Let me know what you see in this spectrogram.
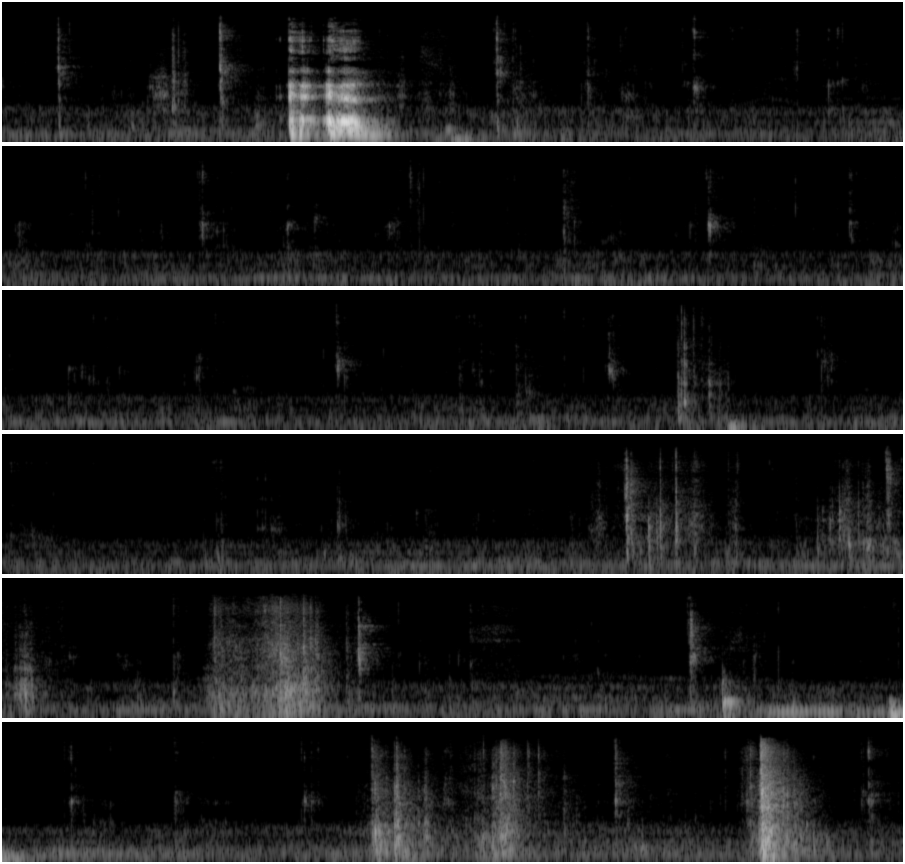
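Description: Close-up mouth sounds of a person chewing the last bites of fast-food fries, with small wet clicks and smacks. There are occasional paper rustles: a loud one about a second and a half in, and more near the end as a paper takeout bag is handled.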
